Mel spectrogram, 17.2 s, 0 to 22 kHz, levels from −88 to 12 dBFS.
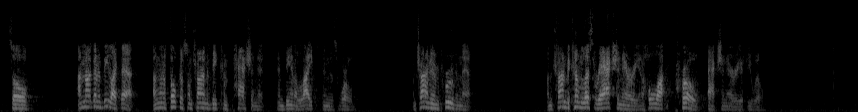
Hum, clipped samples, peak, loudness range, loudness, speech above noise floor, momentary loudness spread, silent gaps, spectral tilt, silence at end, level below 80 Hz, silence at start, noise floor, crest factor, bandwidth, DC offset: none; under 0.1%; -24 dBFS; 7 LU; -46 LUFS; 37 dB; 19 LU; none; -5.5 dB/octave; 1.95 s; -82 dBFS; 0.2 s; -84 dBFS; 24 dB; 16 kHz; under 0.1%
